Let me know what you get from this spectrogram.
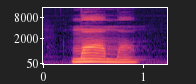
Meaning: mama, mummy, mom, ma
- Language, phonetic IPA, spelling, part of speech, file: Ukrainian, [ˈmamɐ], мама, noun, Uk-мама.ogg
